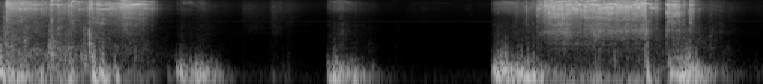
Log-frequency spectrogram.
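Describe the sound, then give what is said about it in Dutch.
Loud crunching and grinding of broken glass as a woman jumps down from a chair with both feet onto real glass shards and shifts her full weight on them, in several bursts separated by brief silences, with a long gritty crunch near the end. “Controleer dat het echte scherven zijn.”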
